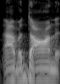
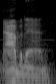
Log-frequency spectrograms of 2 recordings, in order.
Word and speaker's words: Avidon: I keep on saying Avidan because it's Avidan. So it sounds like Avidan, but it's Avidon. America and our pronunciation. Literally, there's an A and an N at the end of it, and it's not Dan, it's Dawn.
